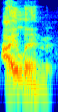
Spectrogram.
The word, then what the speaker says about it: island: Oh, it says US island. Island. Yes. The uh the S is silent.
